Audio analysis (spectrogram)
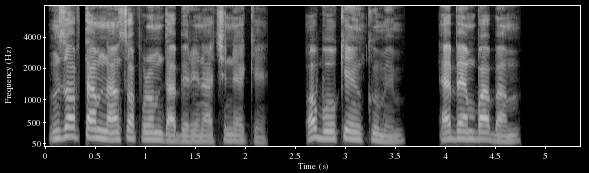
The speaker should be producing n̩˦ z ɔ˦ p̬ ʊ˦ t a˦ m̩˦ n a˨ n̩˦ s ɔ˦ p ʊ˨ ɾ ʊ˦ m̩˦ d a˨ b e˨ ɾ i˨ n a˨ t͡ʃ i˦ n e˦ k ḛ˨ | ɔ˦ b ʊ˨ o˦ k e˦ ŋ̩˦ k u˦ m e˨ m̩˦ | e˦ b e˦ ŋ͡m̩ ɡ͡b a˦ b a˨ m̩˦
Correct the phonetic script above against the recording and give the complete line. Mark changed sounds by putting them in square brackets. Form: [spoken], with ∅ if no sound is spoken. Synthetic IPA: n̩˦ z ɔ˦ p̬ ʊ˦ t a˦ m̩˦ n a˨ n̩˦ s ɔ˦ p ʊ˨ ɾ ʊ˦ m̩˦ d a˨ b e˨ ɾ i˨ n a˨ t͡ʃ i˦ n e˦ k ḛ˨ | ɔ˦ b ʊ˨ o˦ k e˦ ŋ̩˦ k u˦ m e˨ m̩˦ | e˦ b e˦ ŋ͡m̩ ɡ͡b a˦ b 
